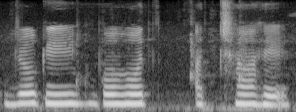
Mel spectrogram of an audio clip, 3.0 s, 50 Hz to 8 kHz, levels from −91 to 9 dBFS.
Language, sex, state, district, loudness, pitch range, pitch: Hindi, female, Madhya Pradesh, Bhopal, -13 LUFS, 200-210 Hz, 205 Hz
